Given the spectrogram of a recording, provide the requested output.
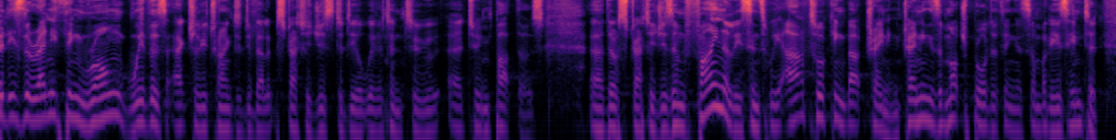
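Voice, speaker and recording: At a very fast pace with hardly any pauses, a man speaks in a dark, mellow tone at medium pitch with ordinary pitch variation, on a very clean recording with a silent background and a dry, close sound with no echo. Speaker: conference interpreter and interpreter trainer. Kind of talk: panel discussion. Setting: conference panel with audience. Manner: hesitant, many fillers.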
